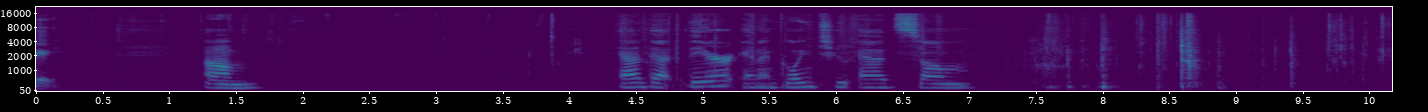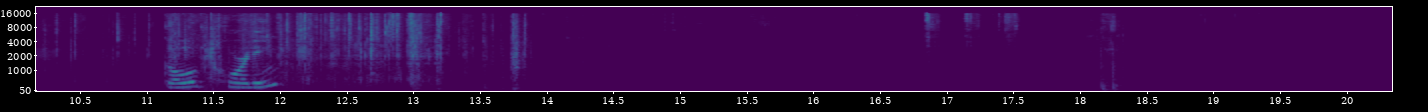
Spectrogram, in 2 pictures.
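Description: Paper rustles and slides on a table.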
